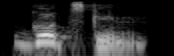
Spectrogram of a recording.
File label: "goatskin", Indian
